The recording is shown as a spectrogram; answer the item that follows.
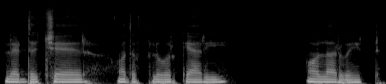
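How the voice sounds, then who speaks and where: A man leading a guided relaxation meditation, speaking calmly and soothingly, leaving long pauses between short phrases. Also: medium pitch, clean tone, dry recording. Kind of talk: guided body-scan meditation.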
